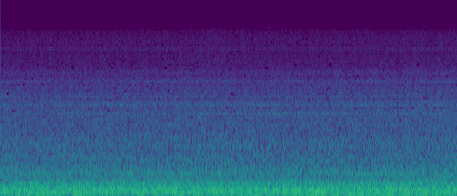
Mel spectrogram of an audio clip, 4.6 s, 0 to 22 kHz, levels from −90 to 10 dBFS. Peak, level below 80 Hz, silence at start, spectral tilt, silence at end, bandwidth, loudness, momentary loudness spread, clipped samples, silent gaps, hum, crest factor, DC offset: -16 dBFS; -34 dBFS; 0 s; -9 dB/octave; 0 s; 11 kHz; -30 LUFS; 1 LU; under 0.1%; none; none; 12 dB; under 0.1%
